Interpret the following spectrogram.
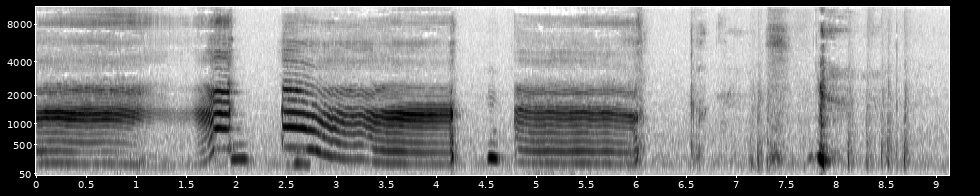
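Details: A corgi puppy reacting excitedly to fake ear nibbles gives long, wavering whine-howls that slide downward, with short pauses between them.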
